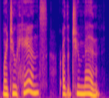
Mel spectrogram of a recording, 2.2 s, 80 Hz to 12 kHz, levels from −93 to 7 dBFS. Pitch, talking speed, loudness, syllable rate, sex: 250 Hz, 190 wpm, -15 LUFS, 4.9 syllables/s, female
